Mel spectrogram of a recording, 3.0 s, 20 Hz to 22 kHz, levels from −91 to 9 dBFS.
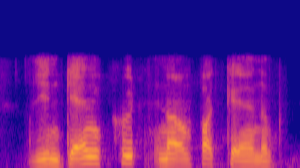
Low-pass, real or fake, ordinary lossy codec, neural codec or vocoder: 5.4 kHz; fake; Opus, 24 kbps; codec, 16 kHz, 0.8 kbps, ZipCodec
